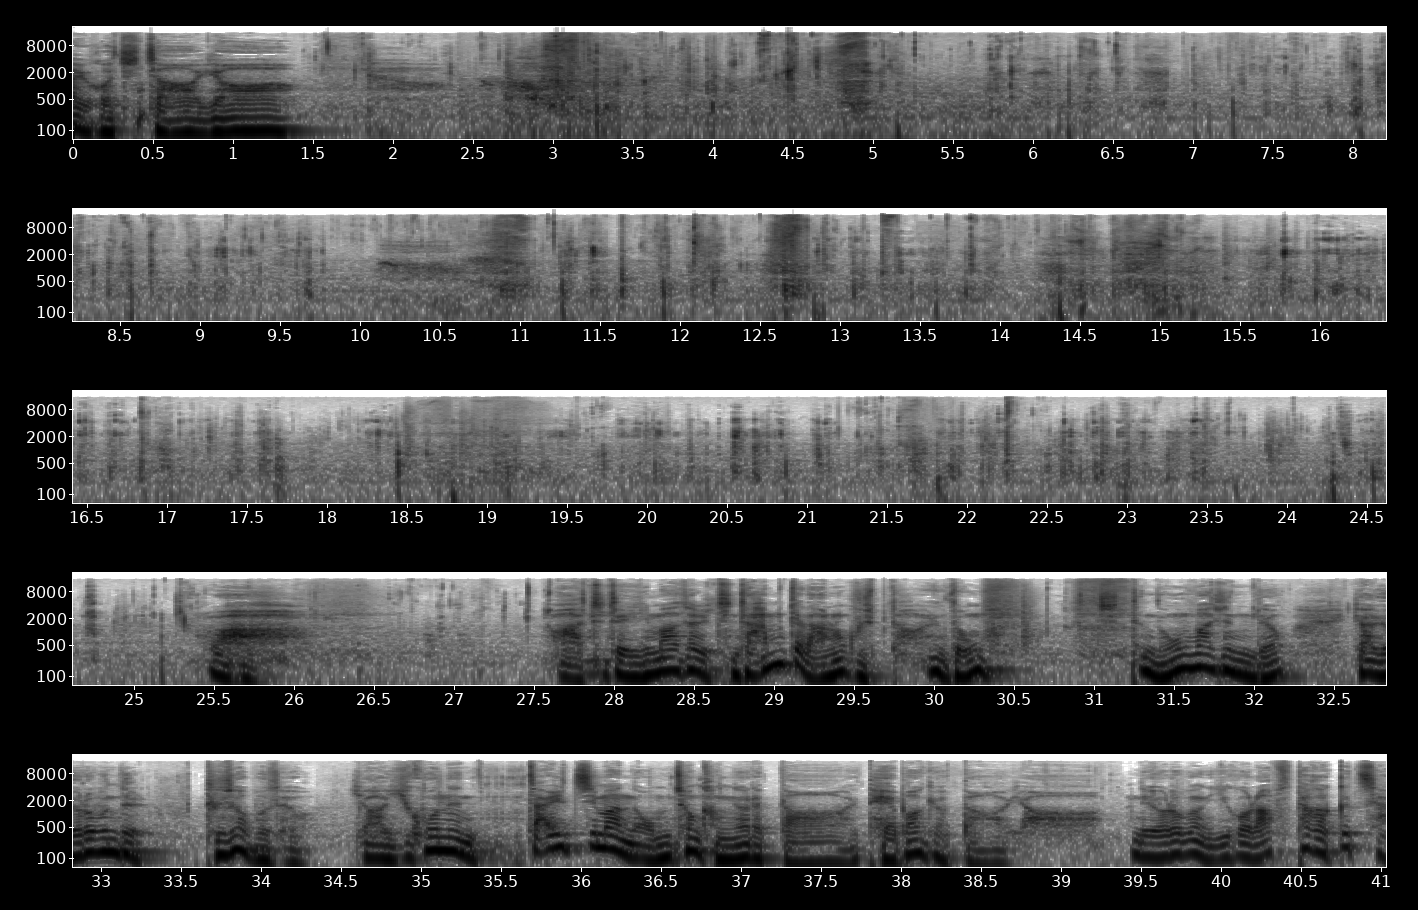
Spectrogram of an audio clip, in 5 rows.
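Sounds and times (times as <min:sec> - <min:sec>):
close biting and chewing: 0:01.5 - 0:27.6.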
